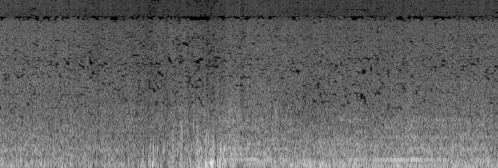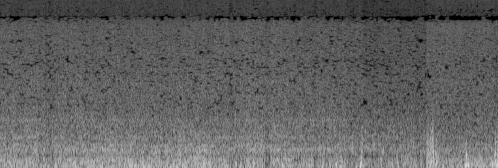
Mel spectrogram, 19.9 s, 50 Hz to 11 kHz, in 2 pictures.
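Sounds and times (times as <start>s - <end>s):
steady rain falling: 0.0s - 19.9s.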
